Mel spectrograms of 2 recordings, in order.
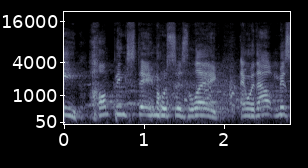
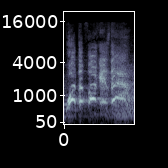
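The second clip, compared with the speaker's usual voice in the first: shrieked high, loud mock horror; a hammed-up fearful shriek; 6 dB louder than usual. Woman afraid of little people, mock shriek. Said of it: "It's more like".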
